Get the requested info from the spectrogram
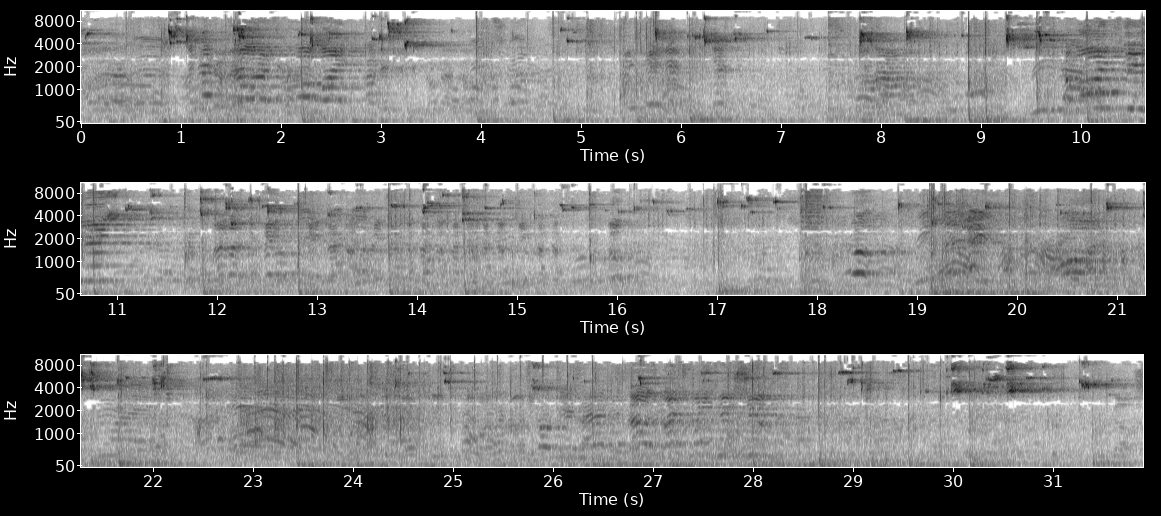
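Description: Basketball being dribbled and bounced on a gym's hardwood floor during a game, with players' voices calling out in the echoing hall.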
